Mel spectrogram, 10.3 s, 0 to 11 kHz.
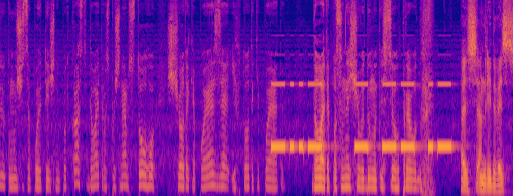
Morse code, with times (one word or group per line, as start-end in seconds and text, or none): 5.4-6.4 X
7.1-9.0 TMA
